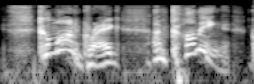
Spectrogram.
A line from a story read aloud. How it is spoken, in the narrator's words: Greg shouted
